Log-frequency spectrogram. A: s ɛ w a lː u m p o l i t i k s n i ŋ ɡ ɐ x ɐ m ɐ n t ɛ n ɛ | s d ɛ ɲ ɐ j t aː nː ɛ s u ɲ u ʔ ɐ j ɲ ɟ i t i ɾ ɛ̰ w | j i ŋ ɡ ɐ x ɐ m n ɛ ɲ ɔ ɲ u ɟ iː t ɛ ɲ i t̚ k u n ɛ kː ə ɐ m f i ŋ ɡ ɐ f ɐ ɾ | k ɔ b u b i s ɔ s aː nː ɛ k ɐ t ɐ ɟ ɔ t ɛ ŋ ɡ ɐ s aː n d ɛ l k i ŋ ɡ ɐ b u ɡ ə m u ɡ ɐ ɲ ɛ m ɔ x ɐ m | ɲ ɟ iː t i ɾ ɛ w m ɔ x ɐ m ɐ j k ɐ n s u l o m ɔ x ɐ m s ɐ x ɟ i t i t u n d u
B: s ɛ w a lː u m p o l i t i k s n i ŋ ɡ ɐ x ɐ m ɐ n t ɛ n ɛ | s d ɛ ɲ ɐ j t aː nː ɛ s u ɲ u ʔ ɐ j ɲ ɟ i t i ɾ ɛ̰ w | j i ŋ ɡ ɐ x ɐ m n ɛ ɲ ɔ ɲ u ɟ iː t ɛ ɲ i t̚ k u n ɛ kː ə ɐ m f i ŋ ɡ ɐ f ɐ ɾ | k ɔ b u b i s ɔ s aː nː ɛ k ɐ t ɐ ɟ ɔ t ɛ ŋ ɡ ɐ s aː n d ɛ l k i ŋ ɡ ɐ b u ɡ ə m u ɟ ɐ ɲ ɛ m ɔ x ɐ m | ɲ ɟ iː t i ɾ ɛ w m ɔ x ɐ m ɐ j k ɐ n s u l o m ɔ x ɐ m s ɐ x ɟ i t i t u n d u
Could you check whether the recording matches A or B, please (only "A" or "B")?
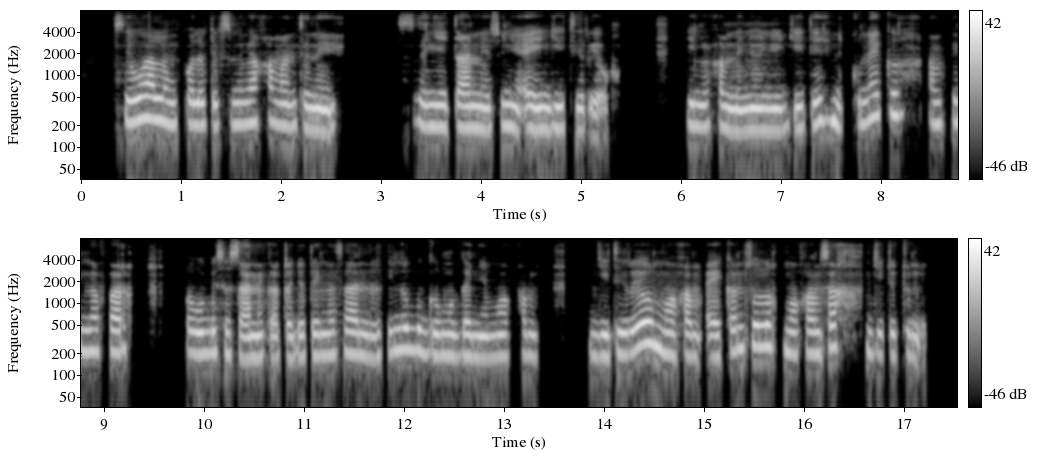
A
